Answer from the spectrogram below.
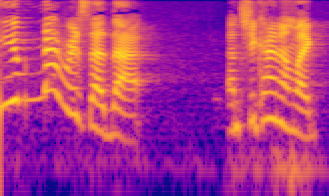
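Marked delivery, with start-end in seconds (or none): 0.0-1.1 incredulous denial. Retold or imitated. Repeats denial, high and soft.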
